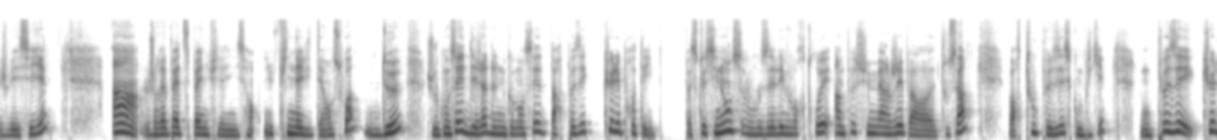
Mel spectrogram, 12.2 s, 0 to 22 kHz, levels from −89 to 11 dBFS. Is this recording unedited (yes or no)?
yes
